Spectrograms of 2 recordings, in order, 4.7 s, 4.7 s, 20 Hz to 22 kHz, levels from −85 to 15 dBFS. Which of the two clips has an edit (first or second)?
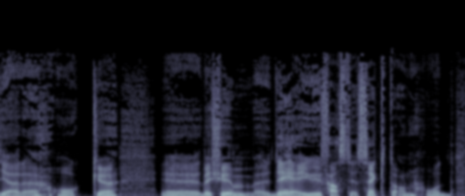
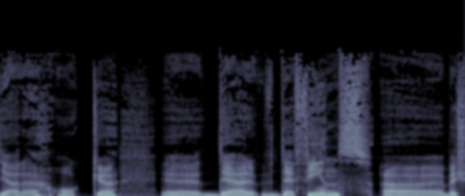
first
